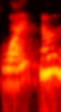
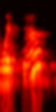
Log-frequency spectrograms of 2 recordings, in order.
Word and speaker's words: Whitener: My last name is pronounced Whitener, not Whitner.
